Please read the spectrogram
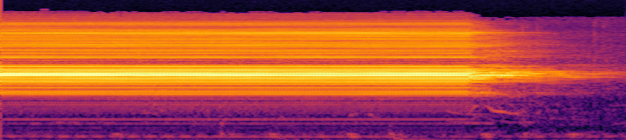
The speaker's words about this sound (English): That's about the longest buzzer in history.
